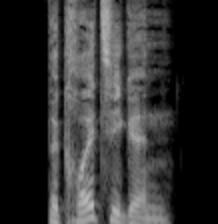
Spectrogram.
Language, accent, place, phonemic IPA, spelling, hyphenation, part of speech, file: German, Germany, Berlin, /bəˈkʁɔʏ̯tsɪɡən/, bekreuzigen, be‧kreu‧zi‧gen, verb, De-bekreuzigen.ogg
- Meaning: 1. to cross oneself 2. to becross, to make the sign of the cross over someone or something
